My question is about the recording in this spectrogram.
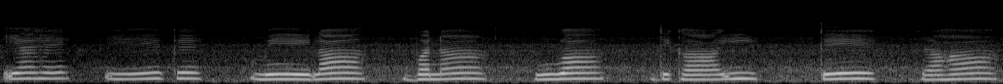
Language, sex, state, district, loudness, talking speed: Hindi, female, Uttar Pradesh, Jalaun, -25 LUFS, 55 wpm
